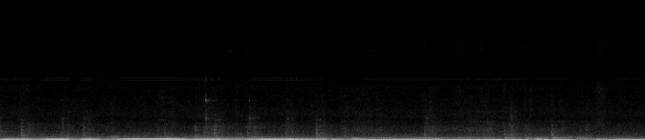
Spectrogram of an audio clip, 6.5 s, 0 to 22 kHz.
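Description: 1926 Estey pipe organ, Opus 2491, sounding its 8-foot Bass Flute pedal stop: a run of low held notes that steps downward, with light clicks between the notes.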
